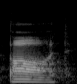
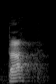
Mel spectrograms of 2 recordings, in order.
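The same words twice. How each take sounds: First: "pot" with a long, rounded back A; rounder A. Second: "pat" with a short, unrounded A; short open A. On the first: Teacher modelling circumflex for learners, long round A in "pot". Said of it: "A, pero más redonda". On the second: Teacher showing the contrasting word, short A in "pat". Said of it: "si dicen pat". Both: Shown as a demonstration.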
